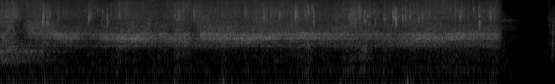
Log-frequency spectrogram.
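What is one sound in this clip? Shower water sprays and splashes steadily.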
